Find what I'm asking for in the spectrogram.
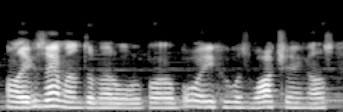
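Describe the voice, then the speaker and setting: A woman's voice: on the low side, fairly even intonation, fairly quick, a bit bright, poor audio. A woman streaming a game, reading a visual novel aloud with informal, rambling asides. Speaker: gaming streamer. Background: game music.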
